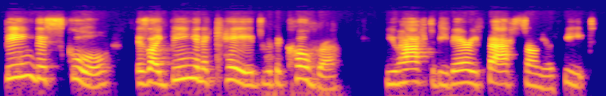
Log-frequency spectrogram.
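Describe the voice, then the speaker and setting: A woman's voice: medium pitch, moderate pace, fairly bright tone, dry recording, lightly acted. A woman reading a storybook, voicing a clever, matter-of-fact little schoolgirl who explains things firmly and knowingly. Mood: sure, knowing.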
